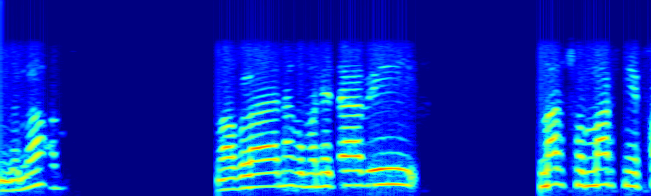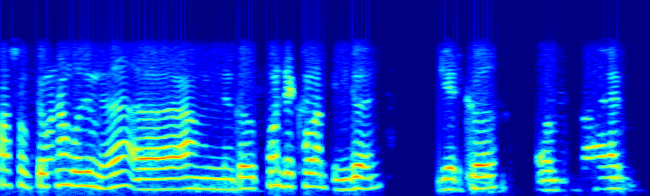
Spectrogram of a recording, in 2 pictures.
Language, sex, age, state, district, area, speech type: Bodo, male, 18-30, Assam, Udalguri, urban, conversation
